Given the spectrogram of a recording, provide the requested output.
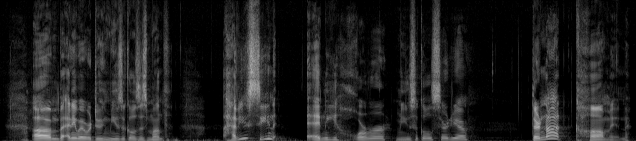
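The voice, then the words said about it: Sick, sniffly voice. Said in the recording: “today I have gotten very, very sick... I apologize for my sniffles... my voice is kind of weird”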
